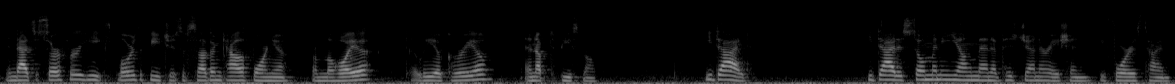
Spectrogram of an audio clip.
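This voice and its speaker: A woman's voice: medium pitch, darkish tone, natural voice. A woman performing a dramatic monologue as a solemn friend giving a eulogy.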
